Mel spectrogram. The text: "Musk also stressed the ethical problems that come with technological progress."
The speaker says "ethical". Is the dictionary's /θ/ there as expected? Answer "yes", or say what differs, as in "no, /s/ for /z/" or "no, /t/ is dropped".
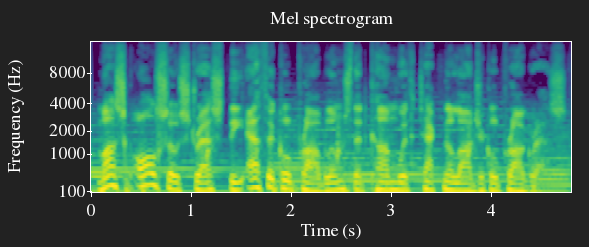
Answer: yes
